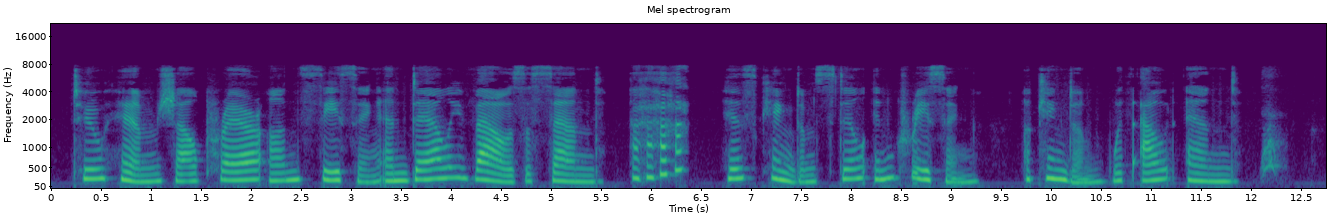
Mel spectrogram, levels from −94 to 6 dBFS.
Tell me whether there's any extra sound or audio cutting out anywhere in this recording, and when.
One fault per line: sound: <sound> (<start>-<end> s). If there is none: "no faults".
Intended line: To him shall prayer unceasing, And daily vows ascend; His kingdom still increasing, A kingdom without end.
sound: laugh (5.8-6.4 s)
sound: bark (12.1-12.4 s)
